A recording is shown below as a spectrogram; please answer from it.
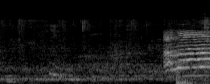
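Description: Quiet room until, about a second and a half in, a toddler lets out a sudden loud, high-pitched scream whose pitch slides downward, still going at the end.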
